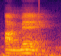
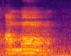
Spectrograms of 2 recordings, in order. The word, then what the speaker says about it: Amen: So in ancient Kemet, sometimes there were different dialects, but typically the name is pronounced Amen. You have in Coptic, in some dialects, you have Amon, which, you know, passed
